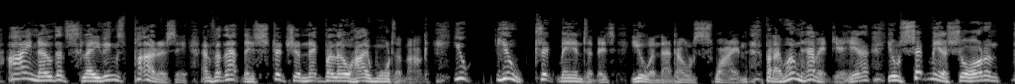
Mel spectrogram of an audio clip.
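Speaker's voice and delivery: high, loud angry protest; furious shouting. Acted. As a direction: rage and threaten. Narrator raging at the captain.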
